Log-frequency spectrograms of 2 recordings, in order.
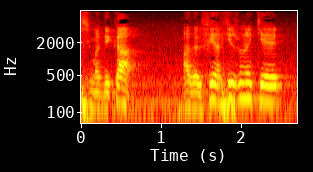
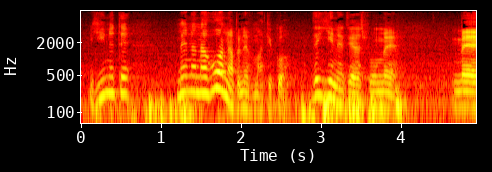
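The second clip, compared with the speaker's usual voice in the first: ordinary talk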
